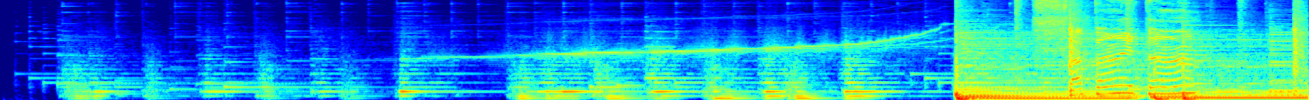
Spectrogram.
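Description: A song intro with bright, tinkling bell-like notes over a steady pulsing rhythm, a slow rising sweep building up, then the full band bursting in loudly near the end.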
